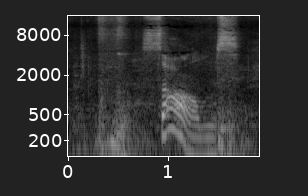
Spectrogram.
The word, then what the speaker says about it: Psalms: What's the P doing there? Psalms.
